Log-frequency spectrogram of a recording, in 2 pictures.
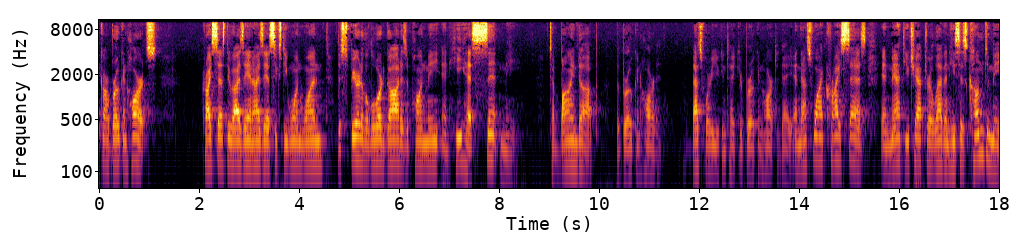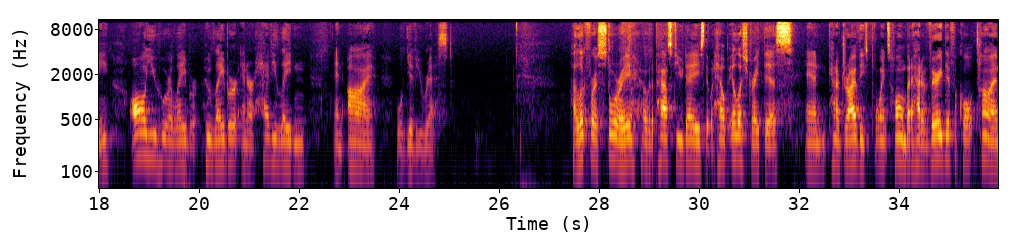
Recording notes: A brief message delivered at a memorial service.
